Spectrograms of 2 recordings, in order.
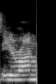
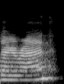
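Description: First: The name is said unlike the usual English way. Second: The name is said the usual English way. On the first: This is how the country's name should be said. The speaker calls it right. "tell everyone that it's Iran" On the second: This is how most people say the country's name. The speaker calls it wrong. "not Iran. ... everyone says Iran"

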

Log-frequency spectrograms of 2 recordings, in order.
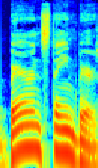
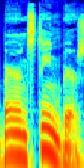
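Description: First: The name ends with a 'stain' sound. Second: The name ends with a 'steen' sound. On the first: This is the actual name. The speaker calls it right. "Nope, it's the Berenstain Bears" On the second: This is the version listeners wrongly remember. The speaker calls it wrong. "You think it's the Berenstain Bears"

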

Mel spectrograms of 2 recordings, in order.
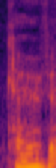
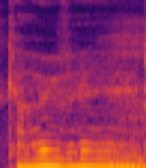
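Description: First: It is said in his normal voice. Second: It is said in a put-on voice.

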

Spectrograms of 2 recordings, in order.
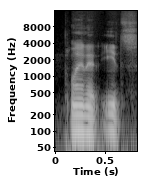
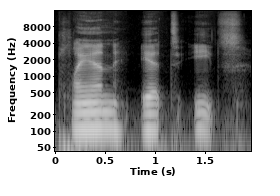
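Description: First: The words are said fast and run together. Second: The words are said slowly and kept separate.

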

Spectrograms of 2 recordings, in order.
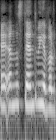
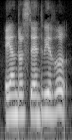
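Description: First: It is spoken with a put-on French accent. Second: It is spoken in the speaker's usual accent.

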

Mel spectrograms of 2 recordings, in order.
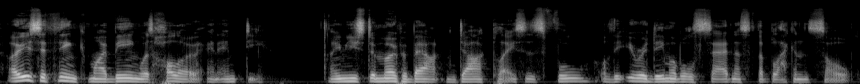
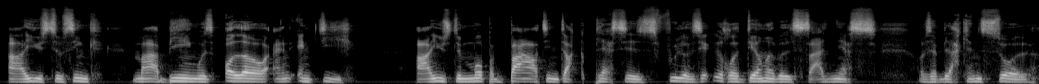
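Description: First: It is read in the speaker's normal voice. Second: It is read in a put-on French accent.

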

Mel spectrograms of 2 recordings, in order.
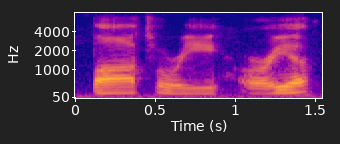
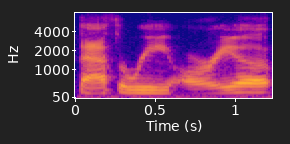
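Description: First: Bathory is said the original Hungarian way. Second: Bathory is said the common anglicized way. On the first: The speaker calls it right. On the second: The speaker calls it wrong.

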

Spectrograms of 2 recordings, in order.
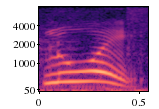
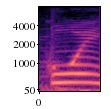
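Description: First: The first consonant is followed by an L sound. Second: The first consonant has no L sound after it. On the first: The speaker calls it right. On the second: The speaker calls it wrong.

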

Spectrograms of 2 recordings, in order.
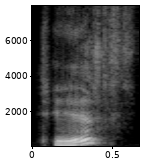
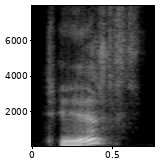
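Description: First: The pitch rises on the word. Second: The pitch rises on the word.

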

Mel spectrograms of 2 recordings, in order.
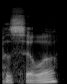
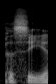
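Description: First: The word is pronounced the English way. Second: The word is pronounced the Spanish way. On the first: The speaker calls it wrong. "instead of pasilla" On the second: The speaker calls it right. "since it's a Mexican beer, it's pronounced pasilla"

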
